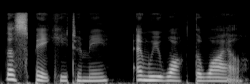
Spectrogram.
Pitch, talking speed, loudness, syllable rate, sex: 180 Hz, 240 wpm, -22 LUFS, 6.1 syllables/s, female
